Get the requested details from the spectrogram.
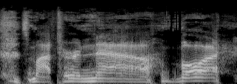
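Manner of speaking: put-on Southern American accent. Telling a story where a console steps from the shadows, Southern Xbox One voice. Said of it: "Why is the Xbox One Southern?".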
